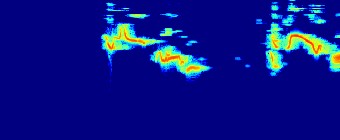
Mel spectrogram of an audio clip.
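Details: Yellow-fronted canary, a wild canary type also called Mozambique serin, singing clean high phrases: quick whistled notes slurring downward, a short pause, then a brighter rising-and-falling trill ending on a sustained whistle; no background noise.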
